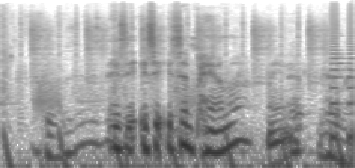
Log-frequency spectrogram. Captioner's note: wispering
